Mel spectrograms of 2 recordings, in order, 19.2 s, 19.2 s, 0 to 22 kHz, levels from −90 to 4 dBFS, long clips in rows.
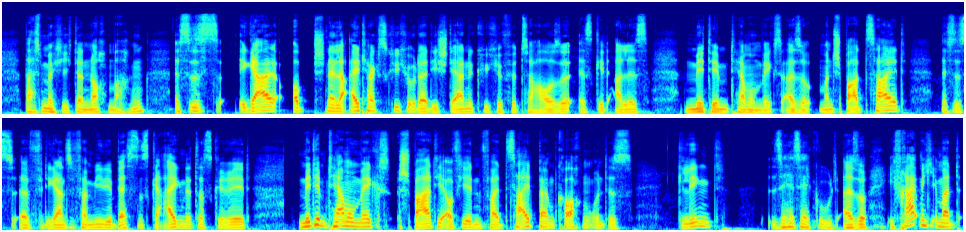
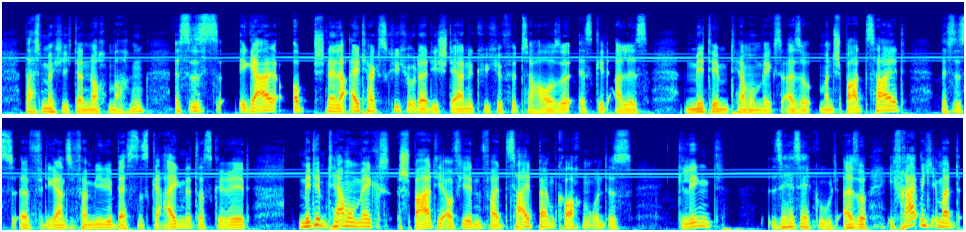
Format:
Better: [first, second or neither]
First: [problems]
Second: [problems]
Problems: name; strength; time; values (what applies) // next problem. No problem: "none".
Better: first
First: none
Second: high-pitched whine; faint; throughout; 3 kHz, 25 dB below the speech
